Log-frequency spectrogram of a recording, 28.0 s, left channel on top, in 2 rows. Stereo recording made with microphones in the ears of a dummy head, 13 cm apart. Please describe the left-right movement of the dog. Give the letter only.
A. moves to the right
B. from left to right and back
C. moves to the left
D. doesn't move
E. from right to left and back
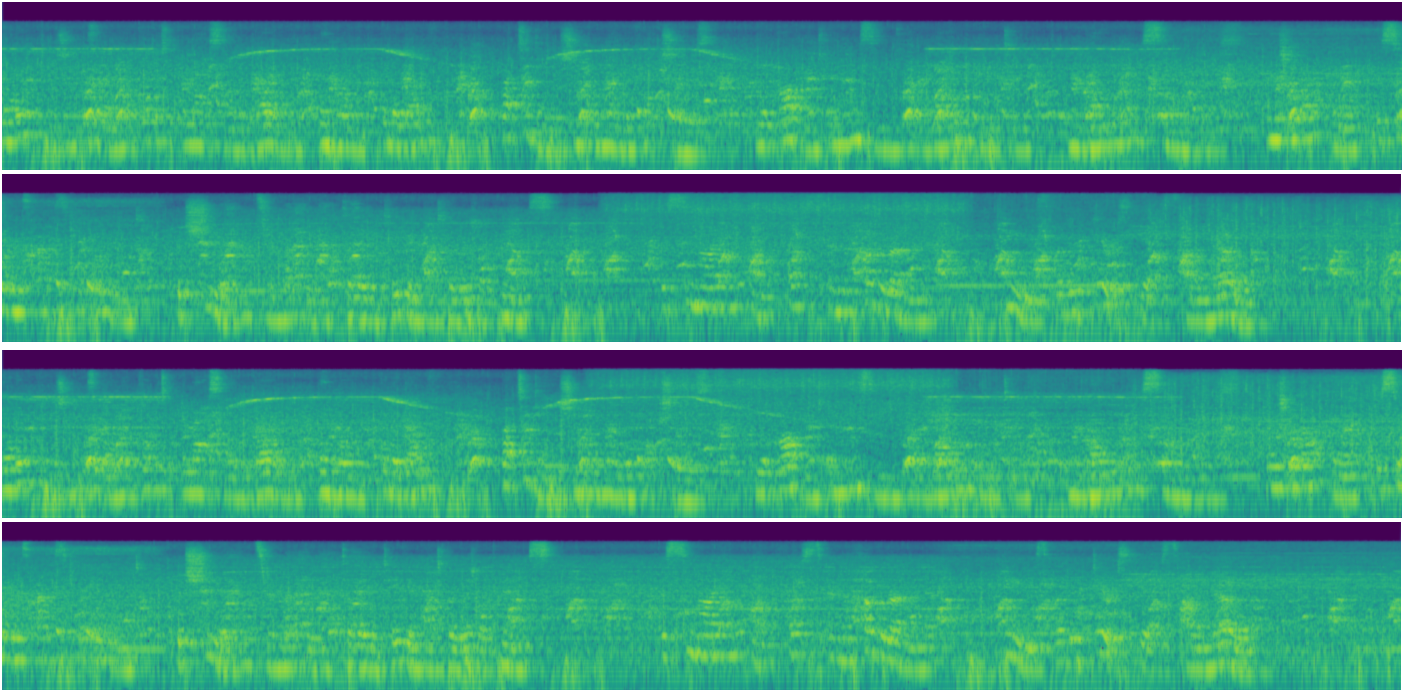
D.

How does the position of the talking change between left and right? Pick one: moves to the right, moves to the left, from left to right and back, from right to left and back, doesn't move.
doesn't move.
